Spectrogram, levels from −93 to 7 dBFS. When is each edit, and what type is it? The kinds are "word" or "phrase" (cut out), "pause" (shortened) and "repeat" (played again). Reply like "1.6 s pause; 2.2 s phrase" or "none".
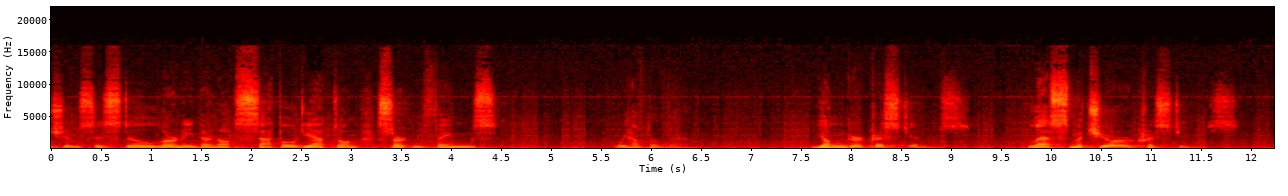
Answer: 6.0 s phrase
